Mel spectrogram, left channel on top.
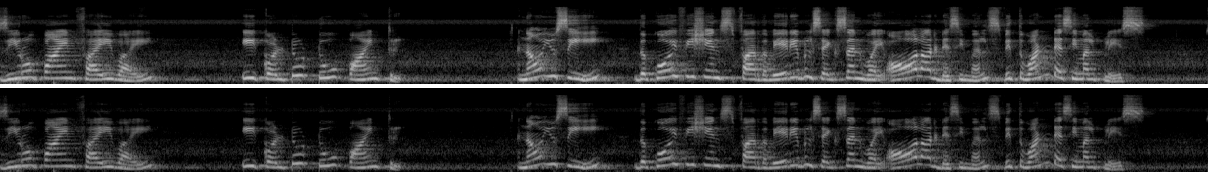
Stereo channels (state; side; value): quieter; right; 6.7 dB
